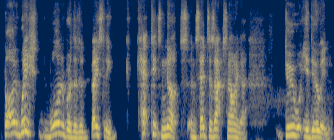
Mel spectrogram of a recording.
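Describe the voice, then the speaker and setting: Husky-voiced man, thoughtful. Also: sits high, lively intonation. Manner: thoughtful, measured, hedging with "you know". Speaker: podcast guest. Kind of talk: casual chat.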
